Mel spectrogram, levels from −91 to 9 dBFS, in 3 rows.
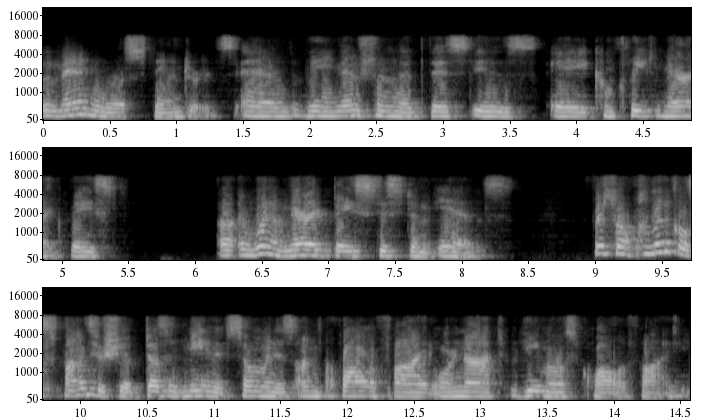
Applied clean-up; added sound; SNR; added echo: neural mask model DeepFilterNet 3.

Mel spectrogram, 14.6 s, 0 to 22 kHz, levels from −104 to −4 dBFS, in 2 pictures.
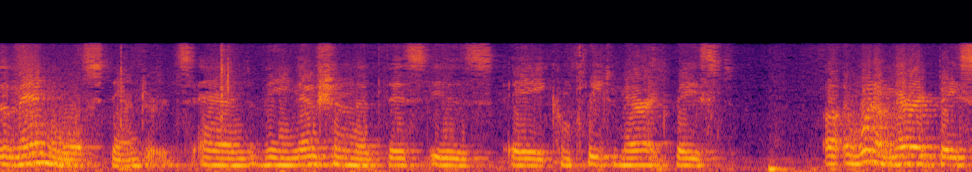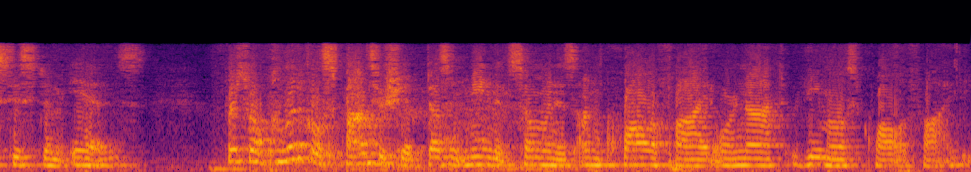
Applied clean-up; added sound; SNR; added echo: none; none; none; none.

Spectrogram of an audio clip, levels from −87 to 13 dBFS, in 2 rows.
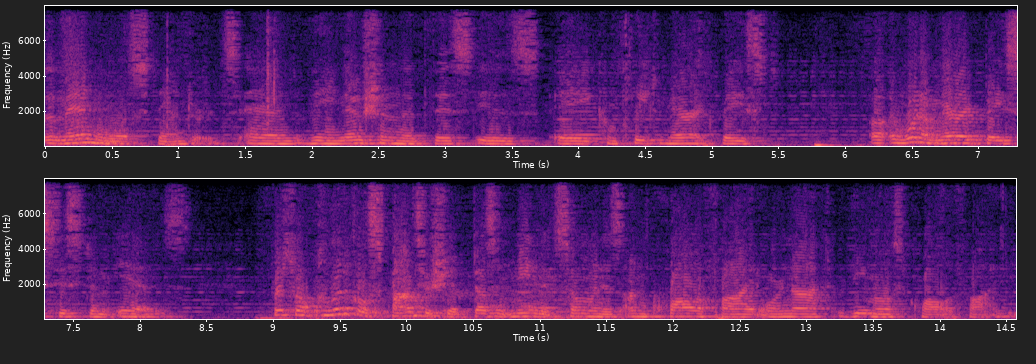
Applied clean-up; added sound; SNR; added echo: none; Bowed string instrument; 19 dB; none.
